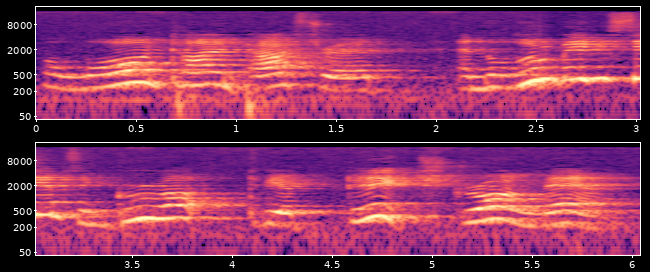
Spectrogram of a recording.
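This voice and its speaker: A high, cheerful puppet teacher acted by a woman telling stories to children in an animated way. The voice sits in an echoey room with a faint rumbly noise behind it. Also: unhurried. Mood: storytelling. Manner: exaggerated, animated, talks to children. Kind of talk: children's puppet show storytelling.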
